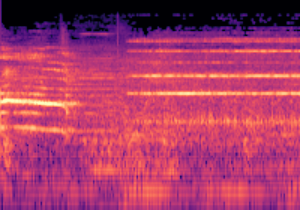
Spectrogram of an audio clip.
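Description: Recorded rooster crow played through a smartphone speaker, its long held note trailing off and ending about a second in. After a short gap, a steady, high electronic tone of several pitches at once starts and holds without change.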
